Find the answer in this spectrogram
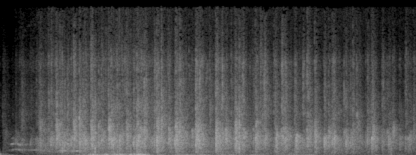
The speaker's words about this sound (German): Und damit unsere Zuhörerinnen auch verstehen, dass das hier live ist, macht doch gerne Applaus für meine Gäste.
